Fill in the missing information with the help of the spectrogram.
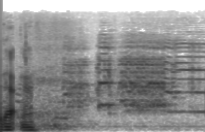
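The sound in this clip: Chickens calling on a small farm that also keeps ducks, geese, turkeys and sheep: a few short clucking bursts, then one drawn-out, crow-like call that carries to the end.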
